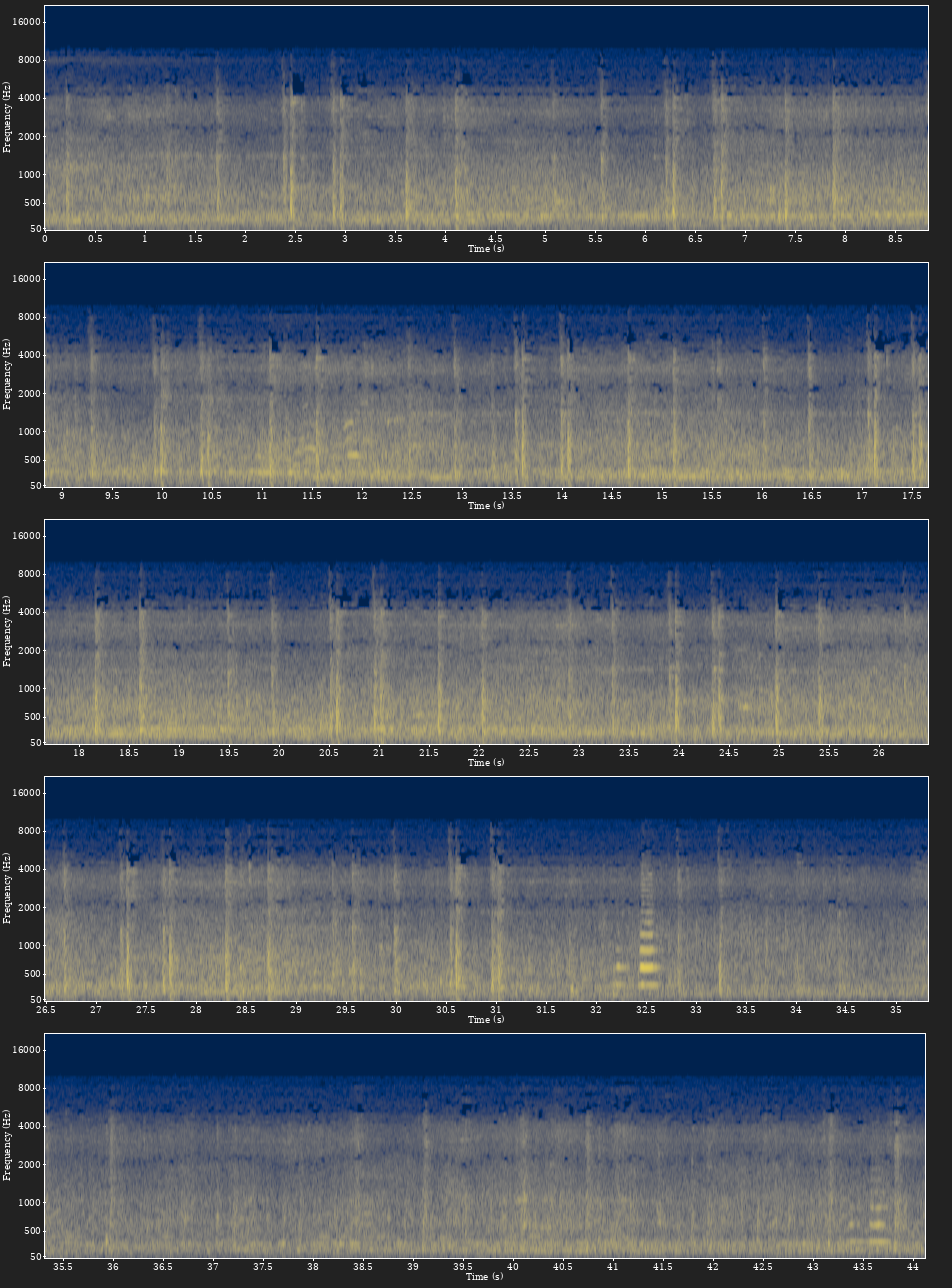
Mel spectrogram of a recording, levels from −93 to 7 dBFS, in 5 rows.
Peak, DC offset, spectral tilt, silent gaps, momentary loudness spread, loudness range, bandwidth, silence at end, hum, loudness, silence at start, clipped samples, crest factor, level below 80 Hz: -2 dBFS; under 0.1%; -7 dB/octave; none; 9 LU; 8 LU; 9.4 kHz; 0 s; none; -23 LUFS; 0 s; under 0.1%; 22 dB; -44 dBFS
